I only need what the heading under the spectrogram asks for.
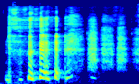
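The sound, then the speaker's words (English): Someone vocally imitates the beat and breathing of a wordless song: a few short voiced grunts, then about five quick, breathy huffs in a steady rhythm, moderately loud with no spoken words. “There's no words to it. It's literally just a beat and breathing.”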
